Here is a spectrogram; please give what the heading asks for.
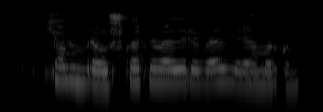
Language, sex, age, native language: Icelandic, female, 12, Icelandic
